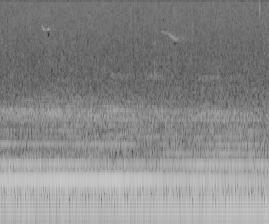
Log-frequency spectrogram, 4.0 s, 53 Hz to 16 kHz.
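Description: A steady, low aeroplane engine drone hums continuously at an even level over the Tektexan Marsh on Sterna Island, British Columbia, at 7 o'clock in the evening, its deep tonal throb filling the background with no voices present.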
